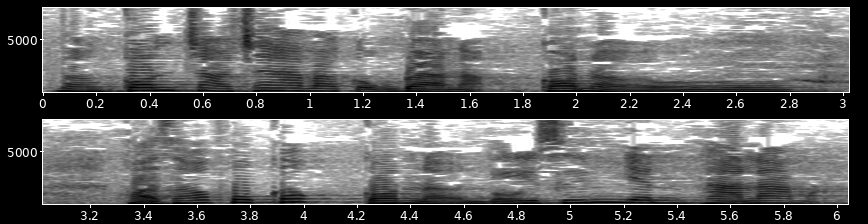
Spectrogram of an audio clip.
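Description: A woman's voice: medium pitch, lively intonation, measured pace, a little mellow. A woman in her forties with a northern Vietnamese accent, giving a nervous, rambling, deferential testimony to a priest. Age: 40s. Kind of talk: spoken testimony.

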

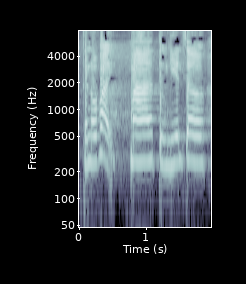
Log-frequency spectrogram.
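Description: A woman's voice: high-pitched, level tone, brisk, darkish tone. A woman telling the priest and congregation about healings, speaking hesitantly with many fillers. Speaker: congregant giving testimony. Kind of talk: spoken testimony.

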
